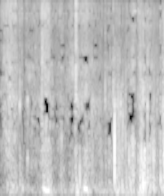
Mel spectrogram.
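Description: Close, irregular rustling and scraping of a jacket sleeve, snow and frozen soil while a mushroom is dug out by hand, with one sharp click near the end.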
